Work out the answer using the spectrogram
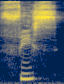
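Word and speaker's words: vies: So when there is written V-I-S, it's just simply fish, fish. But if it's V-I-E-S, feast, means dirty.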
